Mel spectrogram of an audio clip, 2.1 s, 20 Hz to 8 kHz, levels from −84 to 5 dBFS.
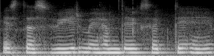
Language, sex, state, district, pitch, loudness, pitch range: Hindi, female, Uttar Pradesh, Budaun, 210 Hz, -12 LUFS, 210-220 Hz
